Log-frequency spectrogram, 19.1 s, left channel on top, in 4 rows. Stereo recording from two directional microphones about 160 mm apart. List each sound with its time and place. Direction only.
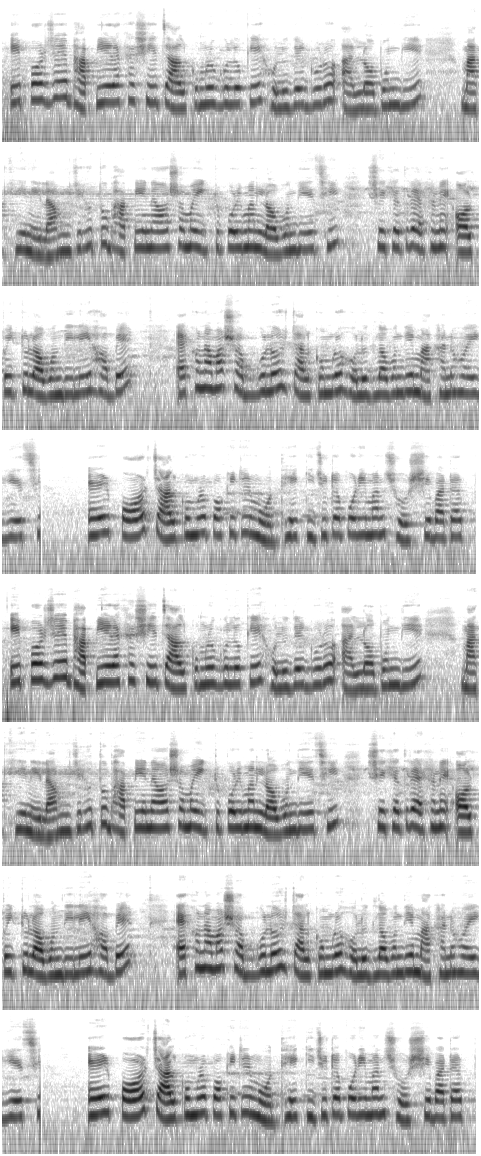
0.1 s a woman's voice: 25° right (ahead or behind); by 18.9 s 10° right (ahead or behind)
